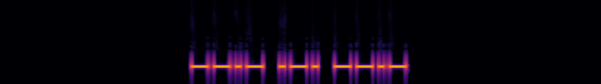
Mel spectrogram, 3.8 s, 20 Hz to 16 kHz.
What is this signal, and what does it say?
Morse code, heard as a keyed tone, about 34 wpm, 700 Hz. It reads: QRQ
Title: Q-Codes Repeated 3x 35wpm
